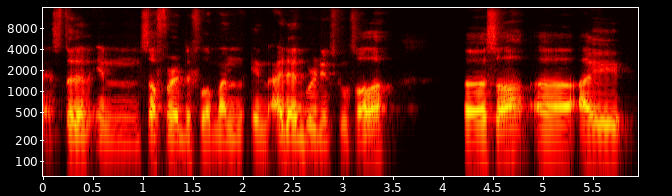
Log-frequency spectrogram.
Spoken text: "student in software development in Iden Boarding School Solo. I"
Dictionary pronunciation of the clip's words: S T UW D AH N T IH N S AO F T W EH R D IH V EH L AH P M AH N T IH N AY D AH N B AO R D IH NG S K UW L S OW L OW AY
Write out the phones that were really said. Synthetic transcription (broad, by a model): S T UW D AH N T IH N S AO F T W EH R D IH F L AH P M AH N IH N AY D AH N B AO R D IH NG S K UW L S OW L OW AY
